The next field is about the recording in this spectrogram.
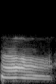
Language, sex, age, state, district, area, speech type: Assamese, male, 45-60, Assam, Barpeta, rural, conversation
